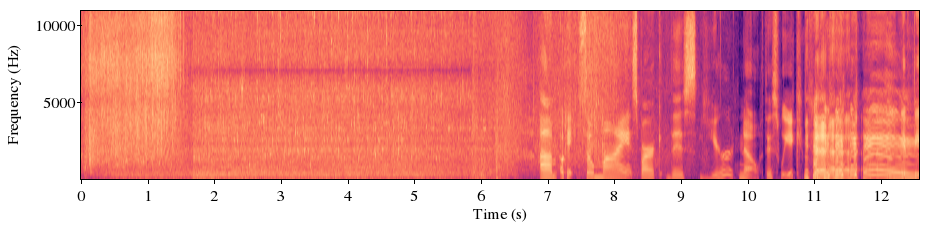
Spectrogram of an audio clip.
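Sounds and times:
bubbling and trickling water: 0.0 - 9.0
speech: 6.9 - 12.5
laughter: 10.8 - 12.5.

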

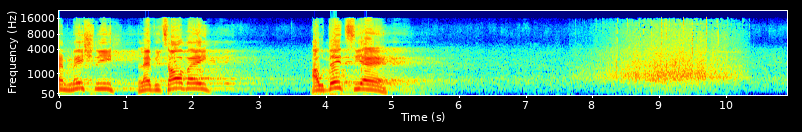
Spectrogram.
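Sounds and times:
speech: 0.0 - 2.4, 3.8 - 5.0
applause from a small group: 7.6 - 10.4.

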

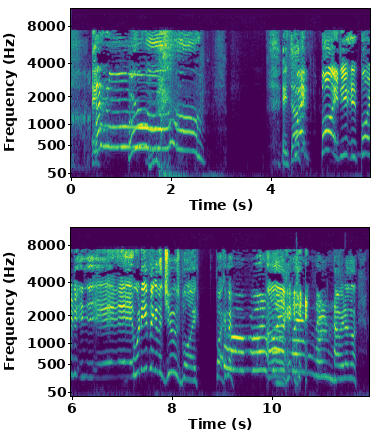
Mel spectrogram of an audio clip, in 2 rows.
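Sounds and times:
speech: 0.4 - 0.8, 4.2 - 11.9
person imitating a dog howling, whining and yelping: 0.4 - 2.6, 9.0 - 11.2.

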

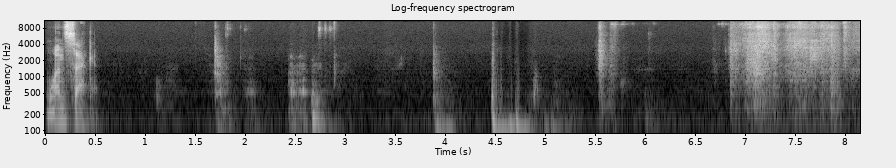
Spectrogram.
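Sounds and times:
speech: 0.0 - 0.6
window blinds closing on the eighth floor in Midtown Manhattan: 6.8 - 8.1.

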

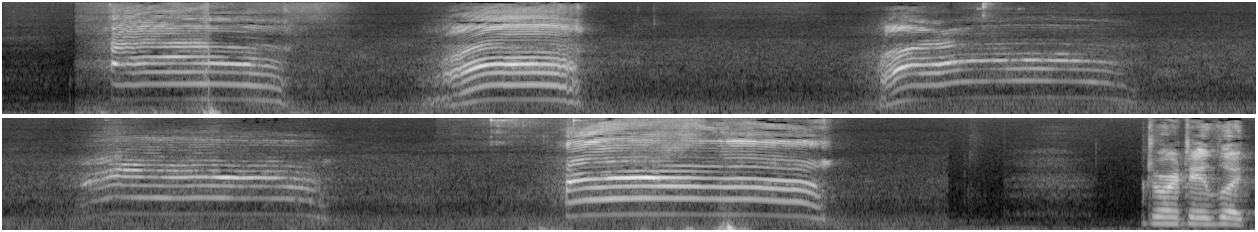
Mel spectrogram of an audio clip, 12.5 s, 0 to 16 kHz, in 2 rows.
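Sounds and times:
domestic cat meowing: 0.4 - 1.5, 2.2 - 3.0, 4.4 - 5.7, 6.6 - 8.0, 9.0 - 10.5
speech: 12.0 - 12.5.

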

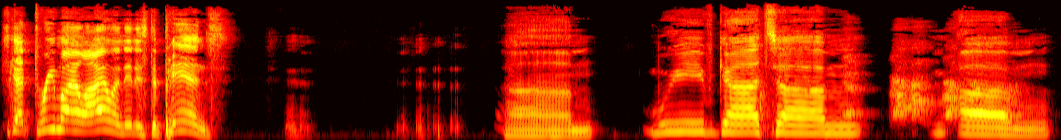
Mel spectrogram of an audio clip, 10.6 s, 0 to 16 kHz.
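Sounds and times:
speech: 0.0 - 2.3, 5.0 - 10.6
voice imitating a dog yelping and howling: 7.6 - 10.4.

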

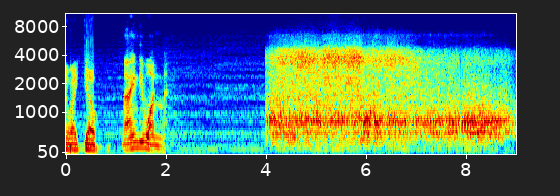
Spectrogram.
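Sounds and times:
speech: 0.0 - 2.1
movie-style battle explosions: 4.0 - 9.0
rapid gunfire-like blasts: 4.0 - 9.0.

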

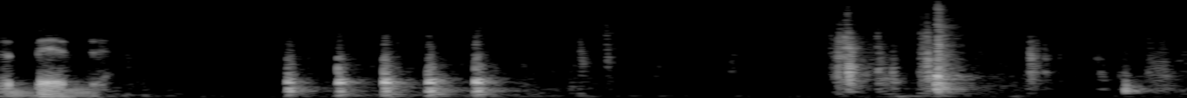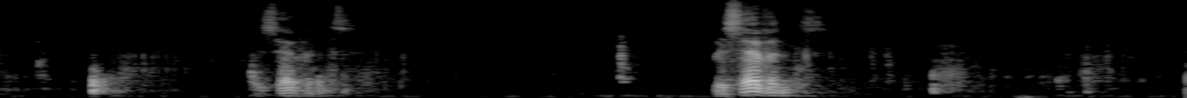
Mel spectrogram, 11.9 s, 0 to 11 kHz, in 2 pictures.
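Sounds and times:
speech: 0.0 - 0.6, 7.3 - 7.8, 9.6 - 10.1
knocking on a door: 1.4 - 2.6.

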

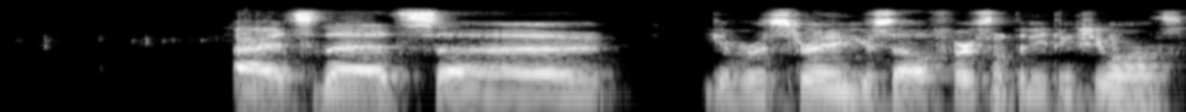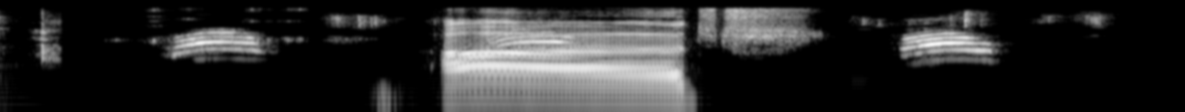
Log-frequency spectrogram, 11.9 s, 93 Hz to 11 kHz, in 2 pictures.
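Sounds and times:
speech: 1.2 - 6.0, 8.1 - 9.7
cat meowing: 6.7 - 7.4, 10.4 - 11.1.

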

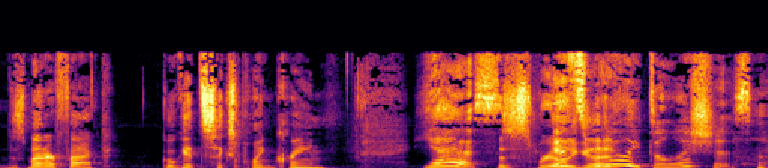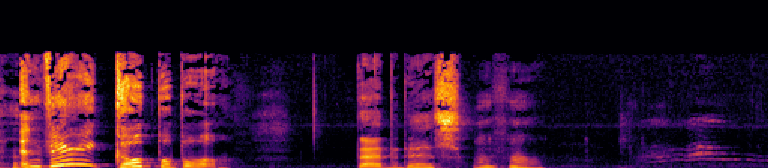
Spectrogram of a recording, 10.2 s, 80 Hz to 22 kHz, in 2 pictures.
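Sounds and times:
speech: 0.0 - 6.7, 7.5 - 8.8
cat meowing: 9.4 - 10.2.

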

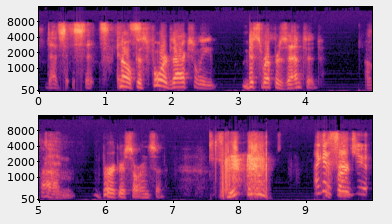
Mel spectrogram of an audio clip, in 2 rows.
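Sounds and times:
speech: 0.1 - 4.3, 4.9 - 7.0, 7.6 - 8.5, 9.1 - 9.9
person coughing: 7.6 - 8.5
person clearing throat: 7.6 - 8.6.

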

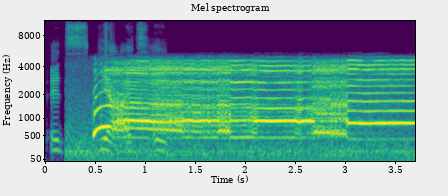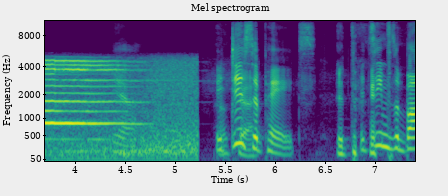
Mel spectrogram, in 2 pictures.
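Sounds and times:
speech: 0.0 - 1.1, 5.5 - 7.3
long fearful scream: 0.4 - 4.8.

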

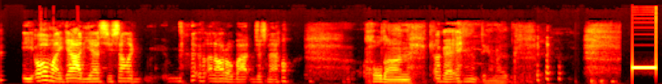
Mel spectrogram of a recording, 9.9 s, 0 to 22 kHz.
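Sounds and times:
speech: 0.0 - 8.2
mobile phone beeping on a desk next to a microphone: 9.5 - 9.9.

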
